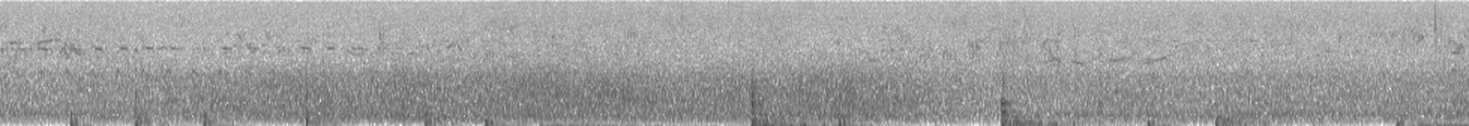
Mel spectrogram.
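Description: Distant explosions thud again and again.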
